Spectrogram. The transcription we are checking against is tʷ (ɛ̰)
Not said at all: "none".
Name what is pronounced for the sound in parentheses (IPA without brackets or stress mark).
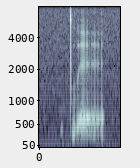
ɛ̰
